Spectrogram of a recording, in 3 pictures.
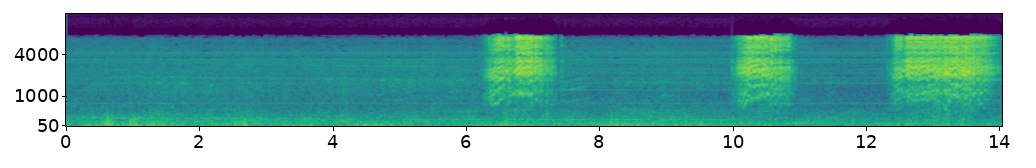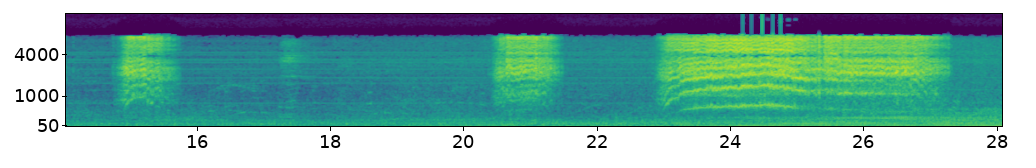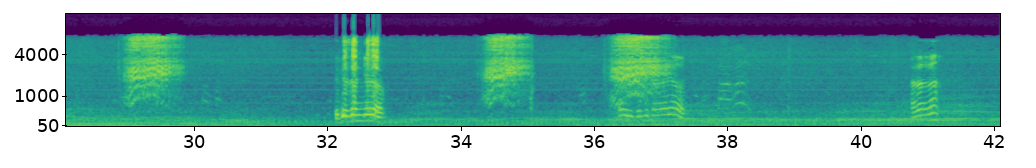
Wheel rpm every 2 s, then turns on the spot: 0, 0, 20, 20, 20, 40, 70, 10, 0, 10, 40, 100, 150, 30, 20, 0, 10, 20, 10, 0, 0.
none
